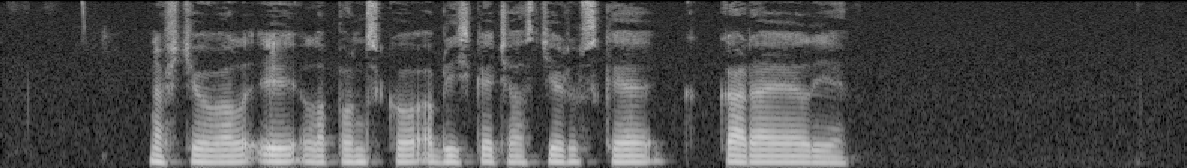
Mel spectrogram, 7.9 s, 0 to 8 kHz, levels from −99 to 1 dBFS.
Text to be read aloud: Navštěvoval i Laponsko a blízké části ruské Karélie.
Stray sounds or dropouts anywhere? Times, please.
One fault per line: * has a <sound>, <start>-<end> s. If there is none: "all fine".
all fine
